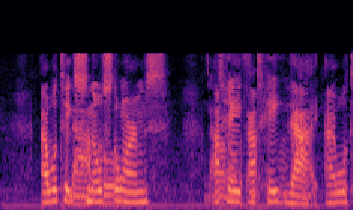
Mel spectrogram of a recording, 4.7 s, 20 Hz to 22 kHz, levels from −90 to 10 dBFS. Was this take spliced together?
yes; 2 cuts; at 2.9 s, 3.4 s

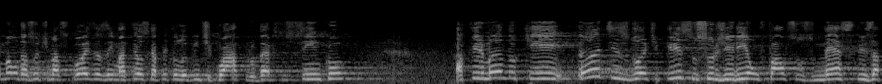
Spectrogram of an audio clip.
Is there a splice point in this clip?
no; 0 cuts

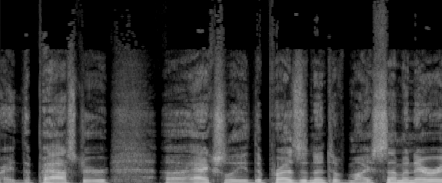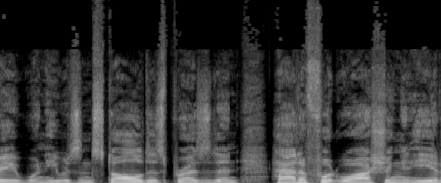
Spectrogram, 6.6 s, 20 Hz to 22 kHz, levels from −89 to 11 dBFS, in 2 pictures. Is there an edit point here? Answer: no; 0 cuts

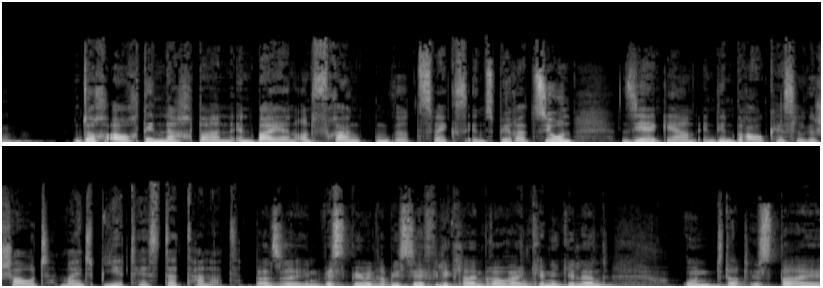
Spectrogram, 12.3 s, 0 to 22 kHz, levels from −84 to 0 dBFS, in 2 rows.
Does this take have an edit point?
no; 0 cuts

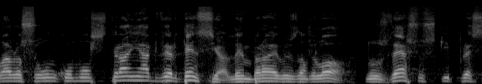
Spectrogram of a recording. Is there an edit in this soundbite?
yes; 3 cuts; at 0.9 s, 3.1 s, 3.5 s

